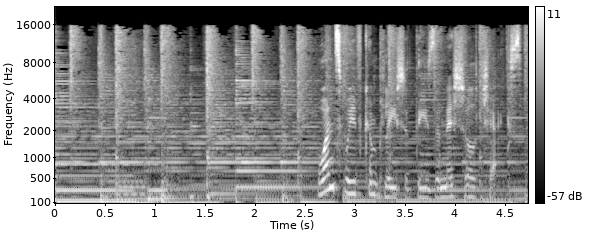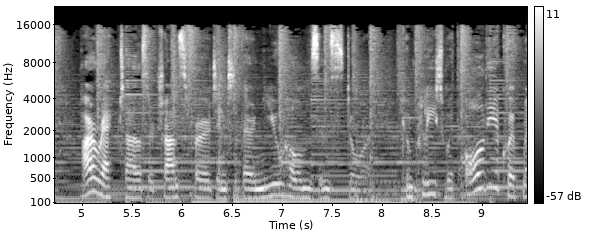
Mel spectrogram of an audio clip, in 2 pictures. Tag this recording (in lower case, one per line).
music
speech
